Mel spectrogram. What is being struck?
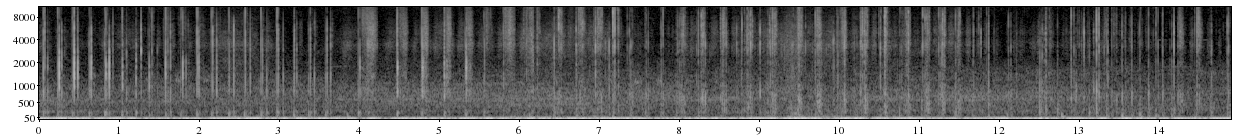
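Weathered wooden tree stump.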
